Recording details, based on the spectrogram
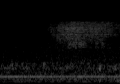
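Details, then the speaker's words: Home mechanical ventilator heard while its user speaks: steady mechanical hum under a rising airy hiss as it delivers a breath. "That noise you hear is my ventilator,"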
